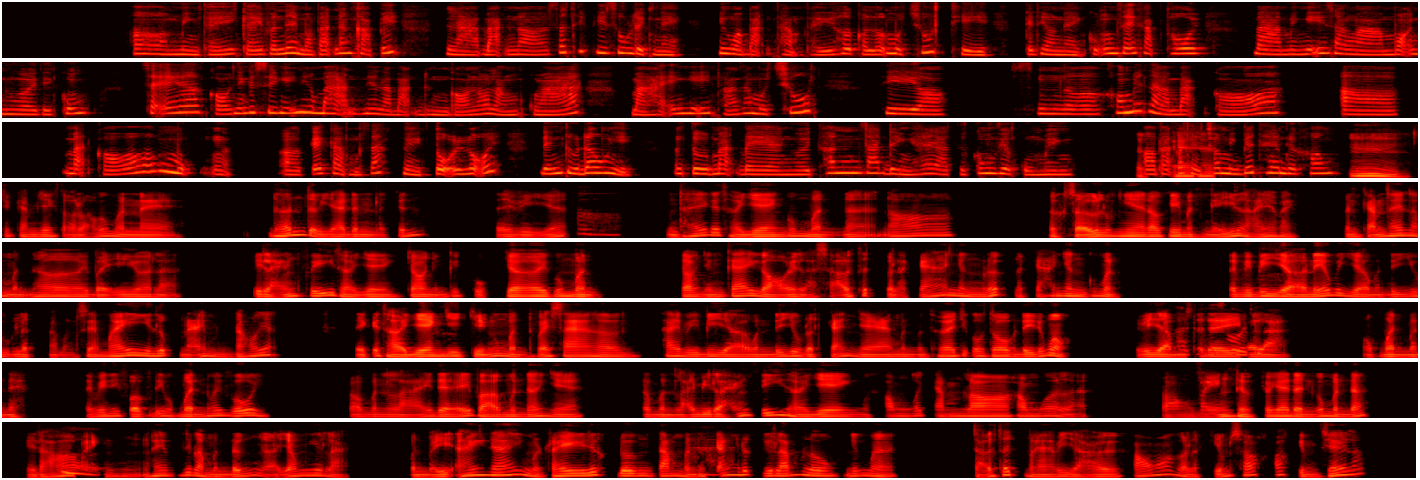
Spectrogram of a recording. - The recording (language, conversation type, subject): Vietnamese, advice, Làm sao để dành thời gian cho sở thích mà không cảm thấy có lỗi?
- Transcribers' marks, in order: other background noise; tapping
